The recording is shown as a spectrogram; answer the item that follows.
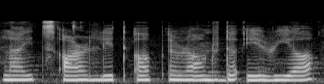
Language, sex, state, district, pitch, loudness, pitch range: English, female, Assam, Kamrup Metropolitan, 205 Hz, -16 LUFS, 200-210 Hz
